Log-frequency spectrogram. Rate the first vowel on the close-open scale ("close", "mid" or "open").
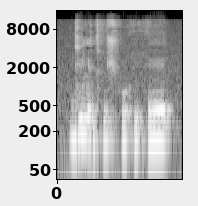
close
